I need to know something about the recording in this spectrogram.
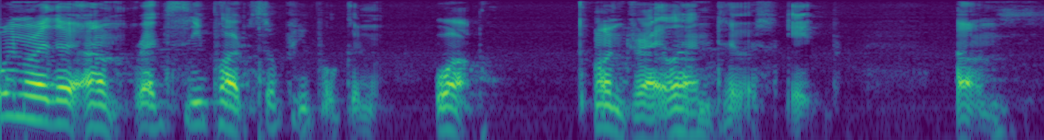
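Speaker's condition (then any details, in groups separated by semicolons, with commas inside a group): Brain injury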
